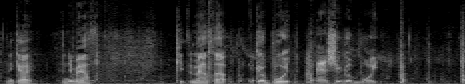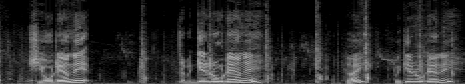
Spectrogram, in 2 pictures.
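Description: A middle-aged homesteading vlogger with a New Zealand accent casually explains his jobs on a rural homestead and in the bush, relaxed and practical, coaxing his dog outdoors with "good boy" and "mate." His gravelly voice is on the high side, at normal speed with frequent pauses. The body-worn action camera picks up a noisy background.

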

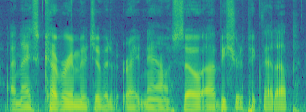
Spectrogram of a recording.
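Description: A young man in his twenties hosting a casual newsroom chat at a desk microphone, relaxed and rambling, with many fillers and restarts. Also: low voice, fast, gravelly. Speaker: music writer and show host. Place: newsroom studio.

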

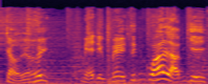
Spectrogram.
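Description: A man voicing a patient young husband who reasons gently with his mother in a cartoon. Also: high-pitched, animated, brisk. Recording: loud background music.

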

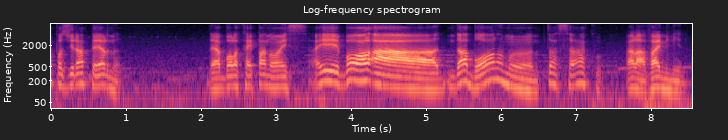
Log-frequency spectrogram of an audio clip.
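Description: A man's voice: medium pitch, pushed and bright. A Brazilian man casually commentating a video game as he plays, with wry, offhand humour. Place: indoor room. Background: game music.

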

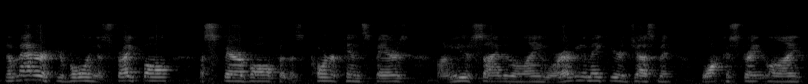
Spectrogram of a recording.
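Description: A man's voice: on the high side, pushed and bright, slight background noise. Middle-aged man coaching on an echoey webcam. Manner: plain-spoken coaching, with fillers and restarts. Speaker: bowling instructor. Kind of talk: instructional tips video. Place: small indoor room, seated in a chair. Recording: echoey room, distant mic, dull lo-fi sound.

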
